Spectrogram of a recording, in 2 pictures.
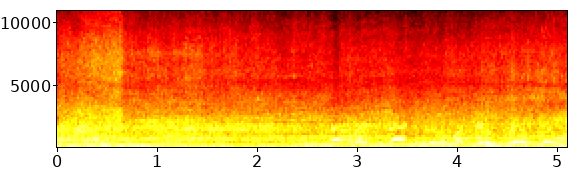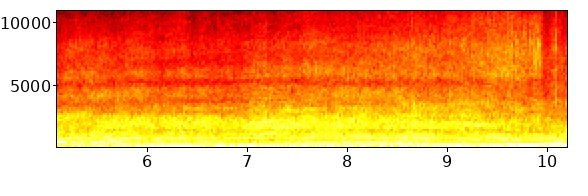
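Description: Engines of several hobby stock race cars running at speed on a dirt oval. The pitches overlap and rise and fall as the cars accelerate and back off through the turns.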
